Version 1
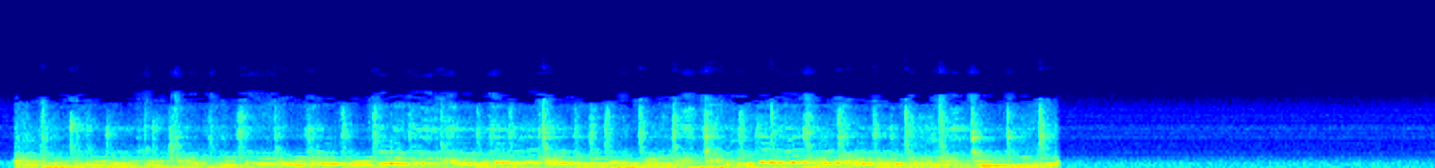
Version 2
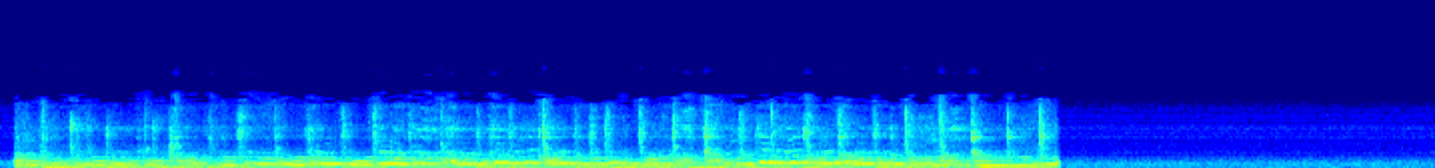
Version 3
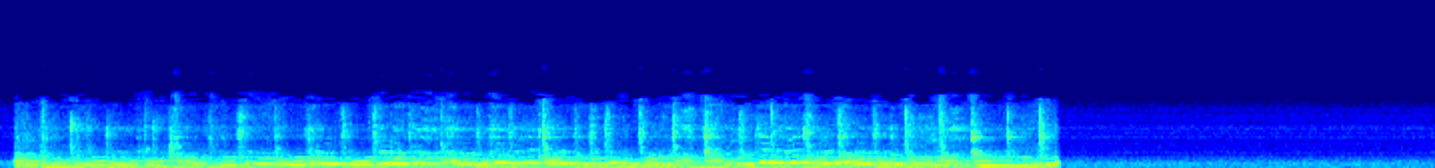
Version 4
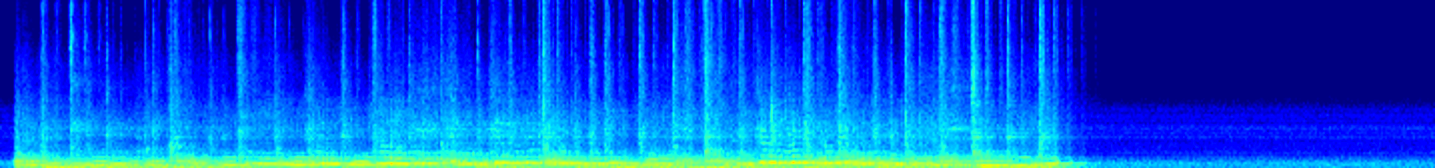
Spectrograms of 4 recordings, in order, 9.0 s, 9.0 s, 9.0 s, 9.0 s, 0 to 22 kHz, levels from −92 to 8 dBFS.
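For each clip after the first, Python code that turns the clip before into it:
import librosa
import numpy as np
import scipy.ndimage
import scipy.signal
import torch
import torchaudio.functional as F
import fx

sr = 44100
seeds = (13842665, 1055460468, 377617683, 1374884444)

y1 = fx.highpass(x, sr, hz=140.0, slope=6)
y1 = y1 * librosa.db_to_amplitude(-5.0)
y2 = y1
y3 = fx.tracing_dist(y2, sr, depth_ms=0.36)
y3 = fx.echo_feedback(y3, sr, ms=87, feedback_pct=41, wet_db=-10.0)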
